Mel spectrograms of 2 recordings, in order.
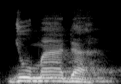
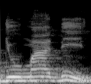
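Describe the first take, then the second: First: The word ends with an 'a' vowel. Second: The word ends with an 'i' vowel. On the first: The speaker calls it right. "tapi Jumada" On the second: The speaker calls it wrong. "Bukan Jumadi"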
